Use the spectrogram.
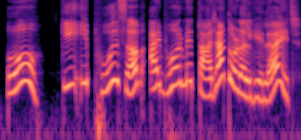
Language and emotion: Maithili, surprised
